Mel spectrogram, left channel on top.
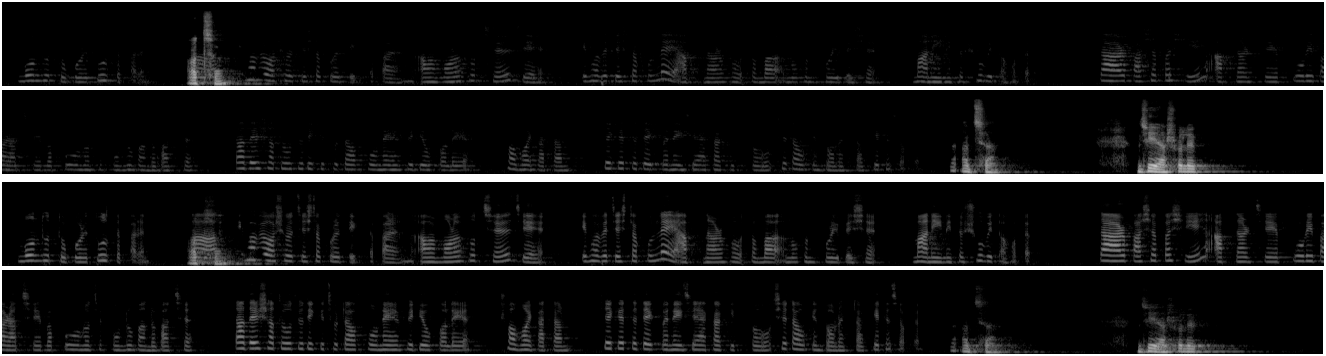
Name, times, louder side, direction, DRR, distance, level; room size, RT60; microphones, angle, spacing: voice 1, 0.2-1.5 1.9-3.4 3.8-5.4 5.8-8.7 9.1-10.2 11.0-15.1 15.6-17.9 18.3-18.9 19.2-20.4 20.7-22.4, right 8 dB, 80° right, 18 dB, 0.4 m, -47 dB
voice 2, 1.9-2.3 22.8-23.2 24.2-25.2, left 7 dB, 60° left, 20 dB, 0.3 m, -28 dB
15.5 x 5.5 x 5.3 m, 0.97 s
head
